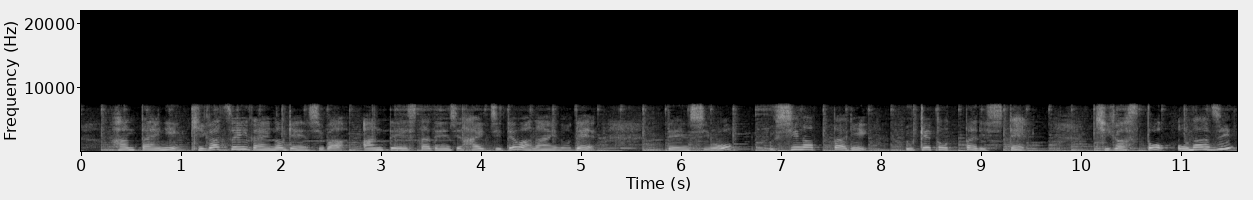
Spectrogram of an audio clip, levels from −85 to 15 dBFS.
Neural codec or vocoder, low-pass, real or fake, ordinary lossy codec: codec, 16 kHz, 8 kbps, FreqCodec, larger model; 7.2 kHz; fake; none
